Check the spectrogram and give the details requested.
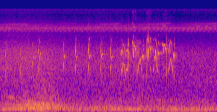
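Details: Sooty-headed bulbul call played to attract wild birds for trapping: rapid series of short chirps that grows into a dense, bubbly jumble of overlapping notes, over a low rumble.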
